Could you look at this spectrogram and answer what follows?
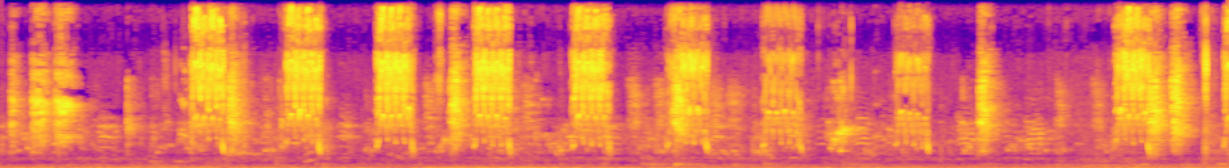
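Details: Begging from budgerigar chicks at feeding time: a run of scratchy, buzzy high bursts in quick, uneven succession, some doubled, with short soft chirps between them and low background hum.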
